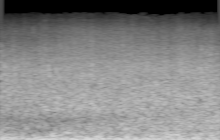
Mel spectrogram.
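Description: Small sea waves washing at the shoreline as a steady rush, with wind buffeting the microphone as a low rumble underneath.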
